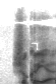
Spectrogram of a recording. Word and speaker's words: Shukriya: Shukriya, Shukriya.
